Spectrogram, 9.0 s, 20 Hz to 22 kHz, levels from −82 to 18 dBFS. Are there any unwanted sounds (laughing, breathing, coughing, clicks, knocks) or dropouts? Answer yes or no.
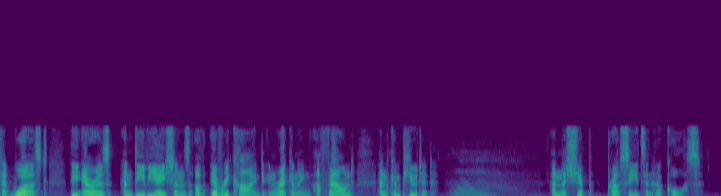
yes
